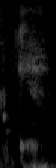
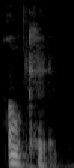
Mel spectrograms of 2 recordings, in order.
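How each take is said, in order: First: Tiny voiceless whisper; barely audible acted reaction. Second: Said in the usual way. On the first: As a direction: whisper it under your breath. Acted reaction, whispered first take.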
